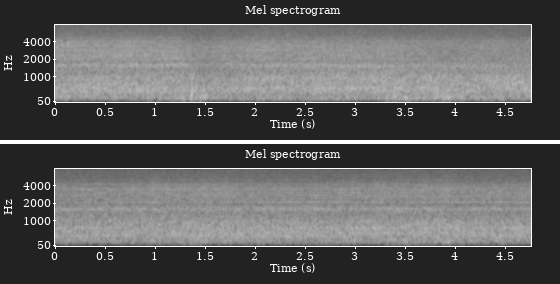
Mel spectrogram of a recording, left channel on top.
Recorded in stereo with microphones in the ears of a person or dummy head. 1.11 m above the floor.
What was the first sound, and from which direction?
Only background noise.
